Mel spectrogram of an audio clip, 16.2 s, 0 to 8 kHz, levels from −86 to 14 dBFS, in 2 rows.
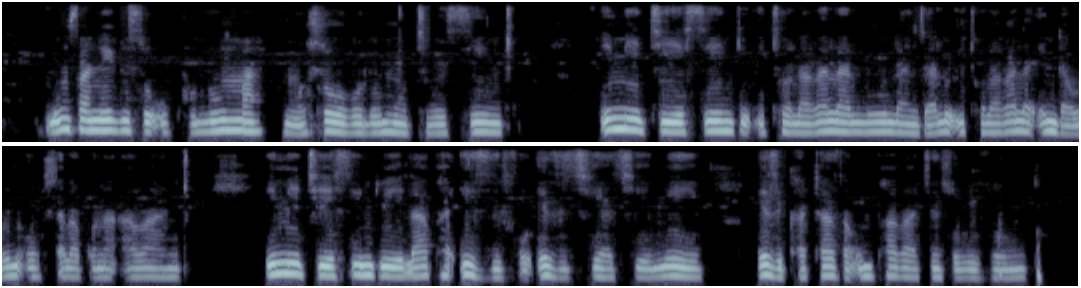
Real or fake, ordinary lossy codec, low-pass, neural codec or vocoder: real; AAC, 48 kbps; 7.2 kHz; none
